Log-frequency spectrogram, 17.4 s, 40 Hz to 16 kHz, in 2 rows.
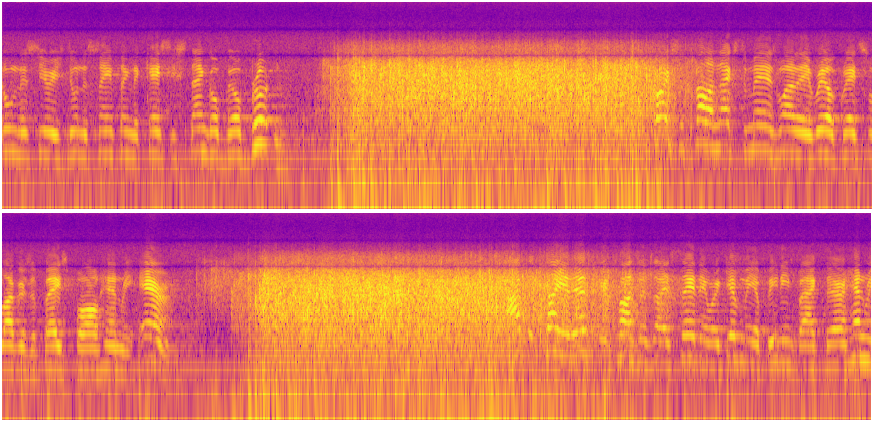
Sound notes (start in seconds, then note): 3.1 audience clapping; 10.6 audience clapping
